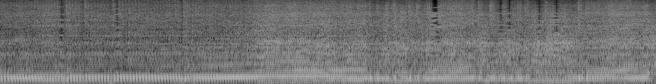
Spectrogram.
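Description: Dirt bike ridden on Cabin Trail at Johns Peak OHV, its engine loud and close with steady revving and shifting pitch as it runs over braking bumps.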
